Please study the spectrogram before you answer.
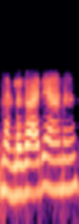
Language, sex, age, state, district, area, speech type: Malayalam, female, 30-45, Kerala, Kozhikode, urban, conversation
